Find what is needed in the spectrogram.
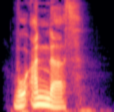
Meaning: elsewhere, somewhere else
- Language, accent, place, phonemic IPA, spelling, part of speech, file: German, Germany, Berlin, /voˈʔandɐs/, woanders, adverb, De-woanders.ogg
